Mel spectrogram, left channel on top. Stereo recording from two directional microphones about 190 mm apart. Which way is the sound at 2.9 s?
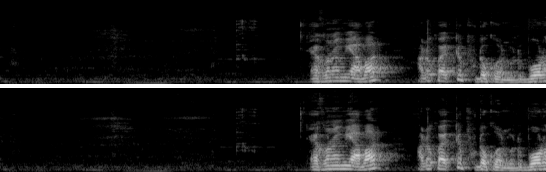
25° right (ahead or behind).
